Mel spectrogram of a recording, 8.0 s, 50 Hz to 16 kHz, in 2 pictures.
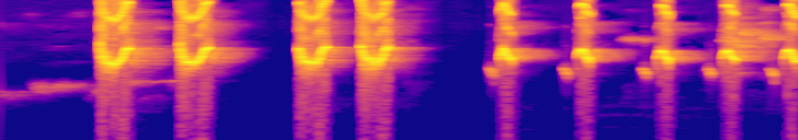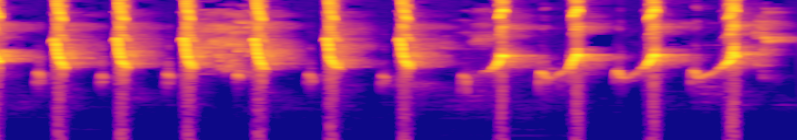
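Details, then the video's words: Long-tailed shrike singing vigorously while training two young birds; a fast series of sharp, high, down-slurred notes repeated nearly three times per second, opening with a few harsher bursts. "SUHU CENDET FULL GACOR MELATIH 2 MURIDNYA"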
